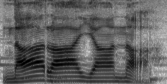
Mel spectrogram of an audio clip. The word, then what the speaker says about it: Nārāyaṇa: Although calling the name of his son, he nevertheless uttered the 4 syllables, Narayana.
